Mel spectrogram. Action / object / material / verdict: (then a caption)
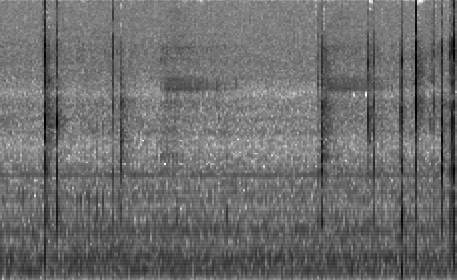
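tap / plastic game controller / plastic / none. Fingertips tap and click the top edge and buttons of a hollow, clear plastic Xbox One Afterglow game controller up close. Ten short, sharp, bright plastic clicks come in irregular bursts over a quiet, steady hiss, each dying away almost instantly.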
